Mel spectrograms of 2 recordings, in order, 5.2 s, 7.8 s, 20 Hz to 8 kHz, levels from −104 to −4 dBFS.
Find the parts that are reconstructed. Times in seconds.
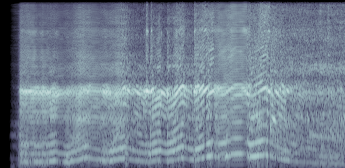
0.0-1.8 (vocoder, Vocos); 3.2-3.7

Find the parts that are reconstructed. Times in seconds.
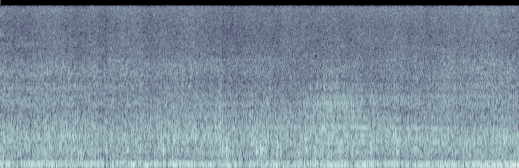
0.0-0.7 (vocoder, Vocos); 1.5-3.3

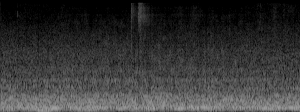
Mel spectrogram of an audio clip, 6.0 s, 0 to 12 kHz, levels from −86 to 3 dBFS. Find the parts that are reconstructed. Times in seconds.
1.3-4.9 (codec, HILCodec)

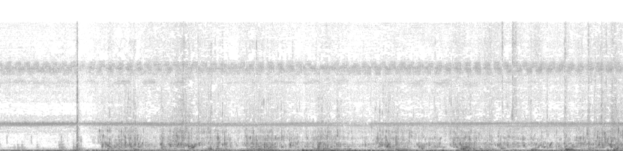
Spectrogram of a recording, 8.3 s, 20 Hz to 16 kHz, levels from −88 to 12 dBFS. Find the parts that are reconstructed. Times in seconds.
0.7-1.9 (vocoder, BigVGAN v2)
